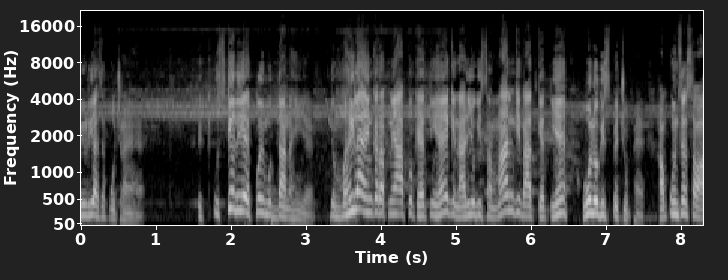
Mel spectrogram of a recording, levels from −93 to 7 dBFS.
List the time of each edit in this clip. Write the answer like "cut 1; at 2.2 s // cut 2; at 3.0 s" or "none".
none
